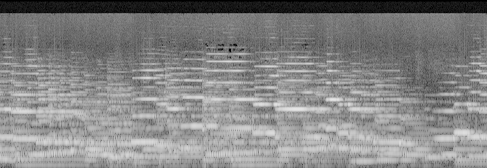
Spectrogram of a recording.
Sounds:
violin
musical instrument
music

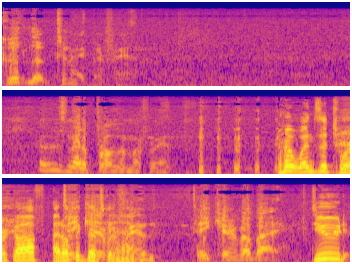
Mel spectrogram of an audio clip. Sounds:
speech

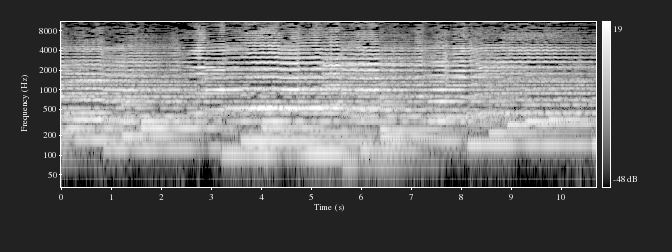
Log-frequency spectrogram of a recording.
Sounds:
fiddle
musical instrument
music

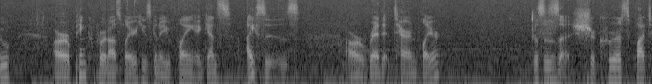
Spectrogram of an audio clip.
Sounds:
music
speech

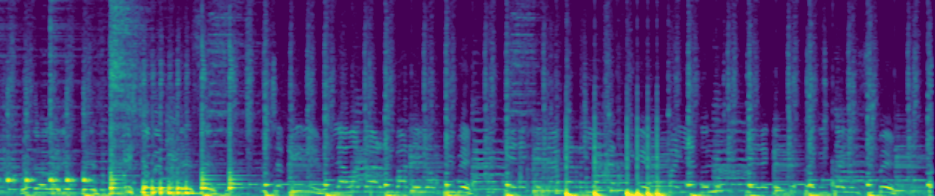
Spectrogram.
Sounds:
music

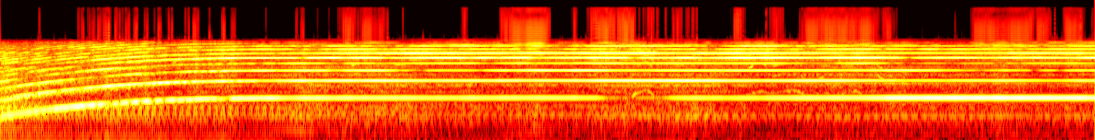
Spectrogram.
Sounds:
siren

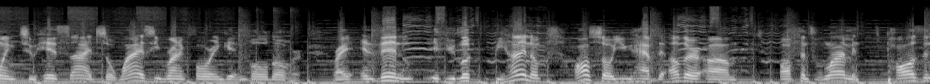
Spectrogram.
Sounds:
music
speech

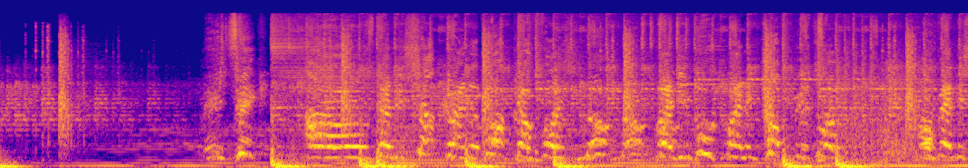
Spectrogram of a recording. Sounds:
music

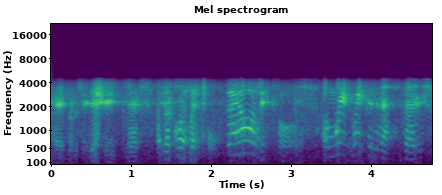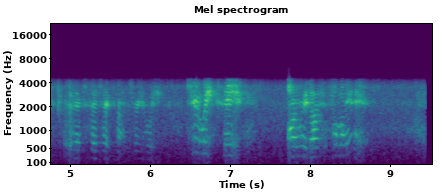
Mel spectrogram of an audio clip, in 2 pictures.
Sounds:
speech

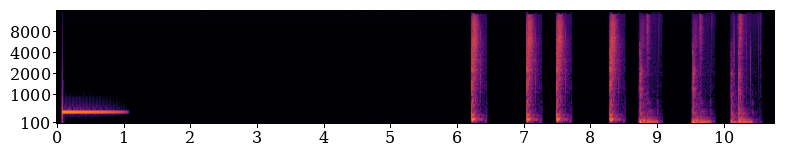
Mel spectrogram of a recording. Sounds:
music
sampler
drum machine

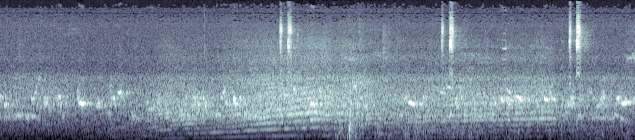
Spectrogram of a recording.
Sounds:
magpie calling

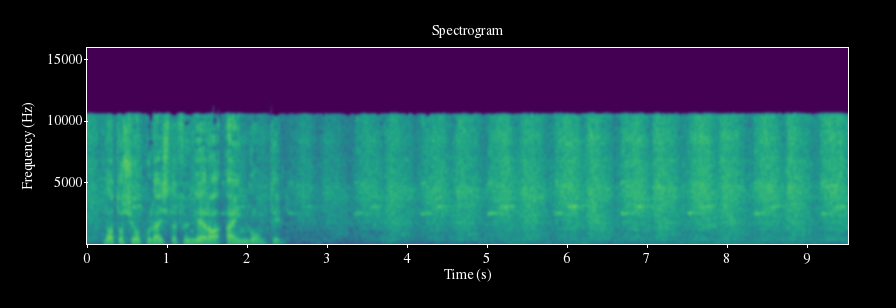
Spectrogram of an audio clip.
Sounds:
speech

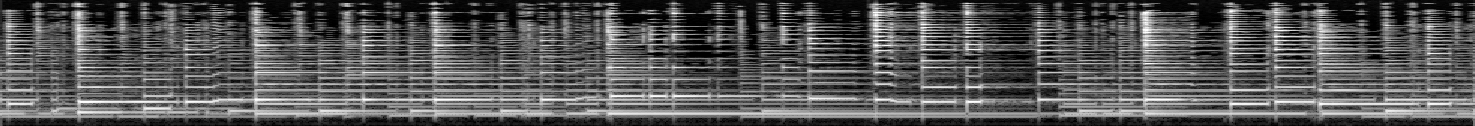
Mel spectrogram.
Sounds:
music

